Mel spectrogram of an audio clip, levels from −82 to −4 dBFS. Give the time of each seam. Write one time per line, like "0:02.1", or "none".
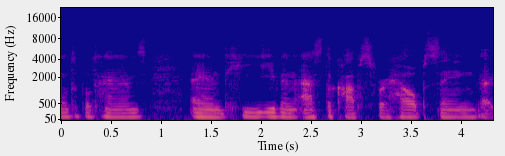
none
